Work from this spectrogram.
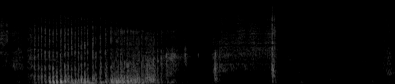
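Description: Fingertips rub and squeeze the paper pages of an open photo book and turn them. A dense, loud rustle of paper fills the first half, then gives way to quieter scraping broken by a few sharp crinkles of pages being turned, before fading to a soft brush.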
